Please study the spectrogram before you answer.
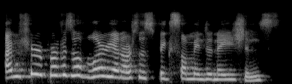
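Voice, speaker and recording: A woman with a high voice introduces a guest speaker at an online seminar. She sounds enthusiastic and encouraging, with a few ums, speaking over a video call. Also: big pitch swings, a little fast, slight background noise. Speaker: seminar moderator.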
